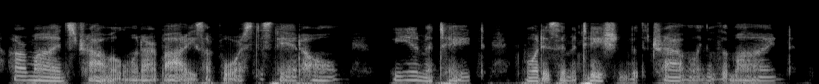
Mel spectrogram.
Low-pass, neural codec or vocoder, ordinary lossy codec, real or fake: 7.2 kHz; codec, 16 kHz, 8 kbps, FreqCodec, larger model; MP3, 64 kbps; fake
